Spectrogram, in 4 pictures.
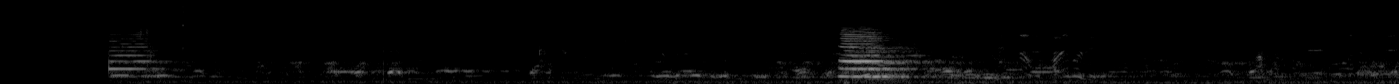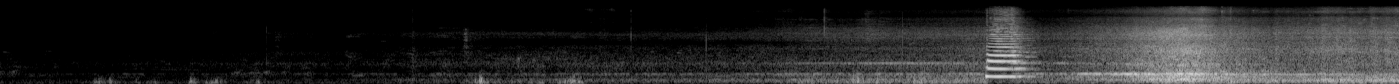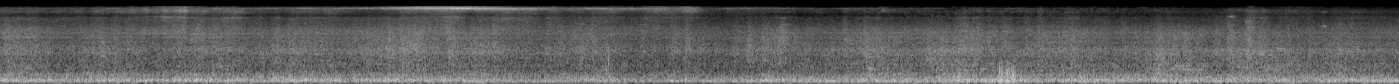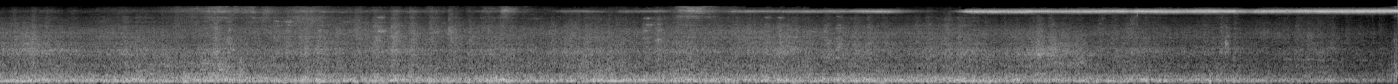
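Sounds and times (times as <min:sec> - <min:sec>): locomotive horn blast: 0:01.1 - 0:01.6, 0:08.4 - 0:09.4, 0:22.1 - 0:27.6
freight train wheel rumble: 0:16.8 - 0:55.9
wheels clacking over rail joints: 0:25.4 - 0:52.9.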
